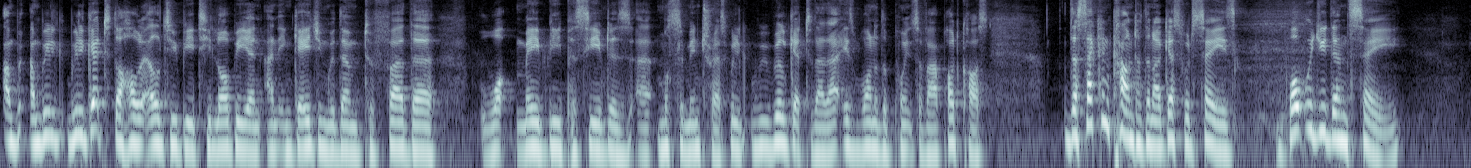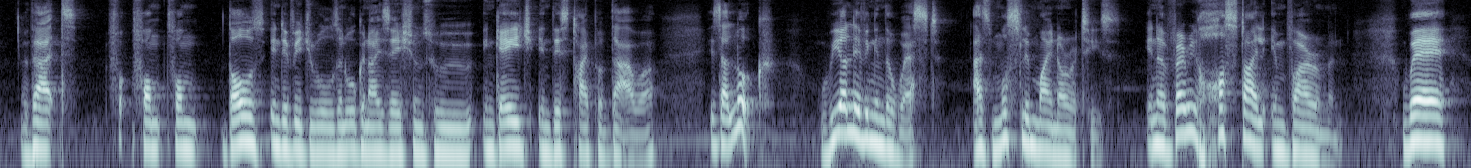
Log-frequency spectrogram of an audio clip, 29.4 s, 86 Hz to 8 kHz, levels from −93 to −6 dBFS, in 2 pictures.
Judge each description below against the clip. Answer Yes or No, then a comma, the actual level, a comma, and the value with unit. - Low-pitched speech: No, medium, 145 Hz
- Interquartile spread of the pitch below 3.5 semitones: No, average, 3.8 semitones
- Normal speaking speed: Yes, average, 175 wpm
